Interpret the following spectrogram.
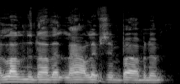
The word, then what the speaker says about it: Birmingham: Active, a Londoner that now lives in Birmingham. You'll get no G's in my pronunci pronunciation of the city. It's just Birmingham and it always will be too far.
